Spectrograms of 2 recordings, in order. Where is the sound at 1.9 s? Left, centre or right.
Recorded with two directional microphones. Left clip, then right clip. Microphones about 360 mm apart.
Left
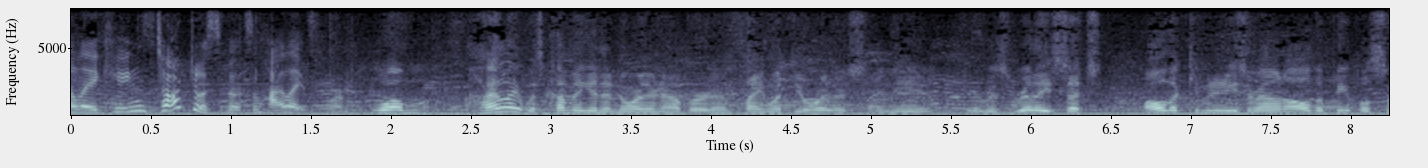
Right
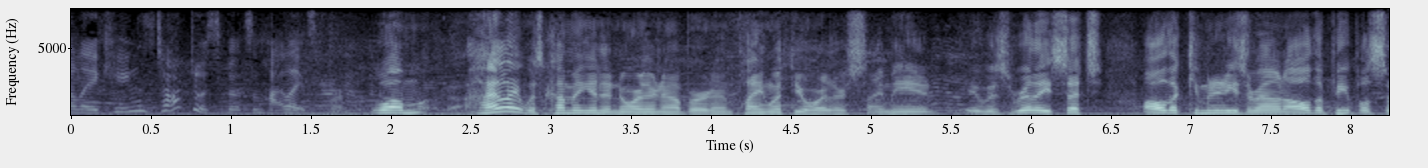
Right.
